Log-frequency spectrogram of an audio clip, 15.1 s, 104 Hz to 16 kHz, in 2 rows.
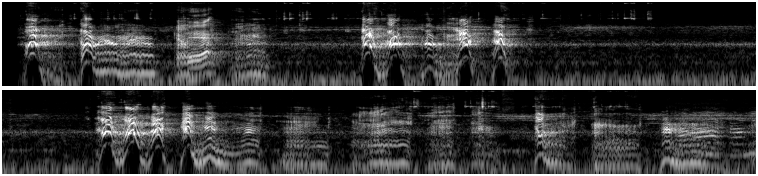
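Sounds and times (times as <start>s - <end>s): puppy barking: 0.2s - 2.1s, 3.6s - 5.4s, 8.5s - 10.2s, 11.6s - 14.7s.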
